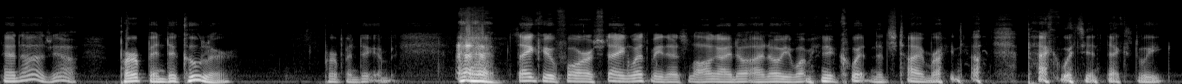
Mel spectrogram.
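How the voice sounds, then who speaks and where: An older American man hosting a folksy solo radio talk in a halting, rambling, easily amused manner. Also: mid-range voice, creaky, no room sound. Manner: chuckles often at his own remarks, halting and rambling. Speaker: radio host, longtime English professor.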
